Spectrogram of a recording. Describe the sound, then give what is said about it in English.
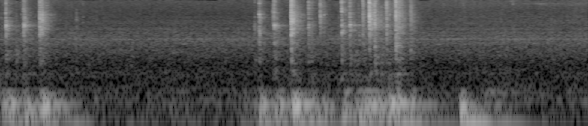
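Keys clatter on a computer keyboard: a short burst of taps, a pause, then a longer run of many quick keystrokes and one last tap, fairly faint with no voices. “So let's type in”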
